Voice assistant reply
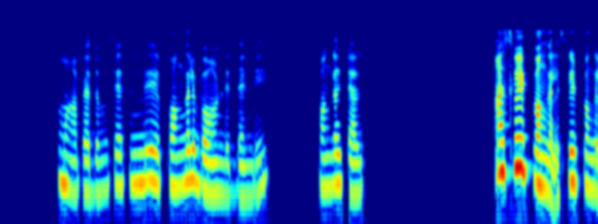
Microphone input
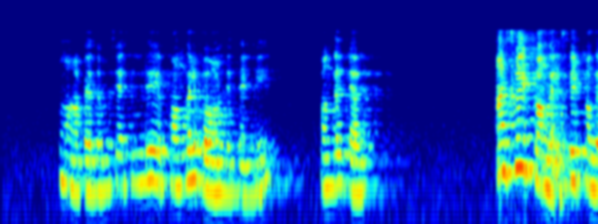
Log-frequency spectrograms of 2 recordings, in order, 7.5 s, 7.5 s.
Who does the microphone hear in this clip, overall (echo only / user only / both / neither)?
echo only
